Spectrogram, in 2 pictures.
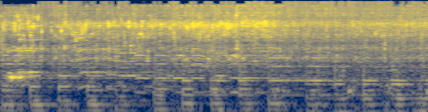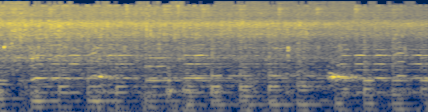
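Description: Ripe red chillies sizzle in hot oil as a tempering for lemon pickle, a dense, continuous crackle that stays loud and even throughout, with occasional stirring.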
